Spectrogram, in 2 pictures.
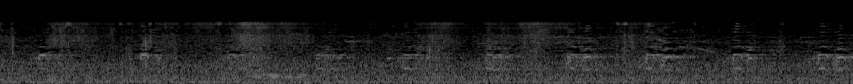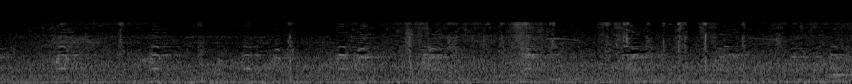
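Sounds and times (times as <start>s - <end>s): background hiss: 0.0s - 6.9s
short bird calls: 0.3s - 17.0s.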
